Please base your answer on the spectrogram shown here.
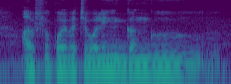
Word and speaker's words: gangue: अब इसको कोई बच्चे बोलेंगे गंगू, है ना, गंगू ही बोलेंगे कोई। भाई देखो, मैंने पहले ही बताया, अपने अपनी प्रोनाउंसिएशन बनाओ।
